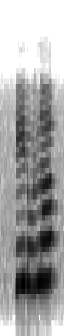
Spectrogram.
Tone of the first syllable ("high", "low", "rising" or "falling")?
high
